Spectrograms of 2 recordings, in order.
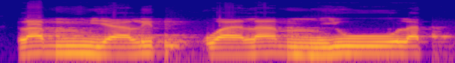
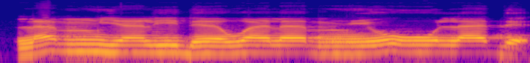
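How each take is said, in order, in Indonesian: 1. Dibaca datar, tanpa sifat-sifat huruf. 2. Dibaca dengan tambahan tebal dan pantulan. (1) "Kaku banget ini" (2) "sifat itu disebut dengan penghias bacaan"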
